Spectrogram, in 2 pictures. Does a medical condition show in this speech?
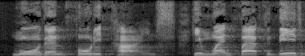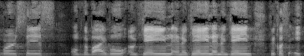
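Yes: cleft lip and palate; congenital, severe.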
